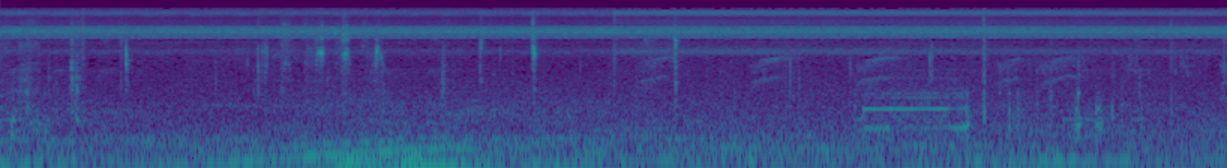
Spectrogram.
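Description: A steady, high-pitched chorus of insects, with scattered small clicks and smacks of eating grilled fish by hand, mostly in the first half.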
